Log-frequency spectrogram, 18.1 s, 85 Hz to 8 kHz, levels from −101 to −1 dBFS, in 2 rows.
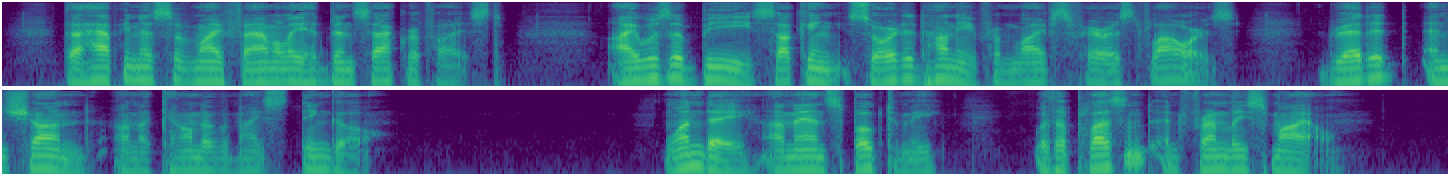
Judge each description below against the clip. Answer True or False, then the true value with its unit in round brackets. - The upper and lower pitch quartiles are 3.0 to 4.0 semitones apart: False (2.4 semitones)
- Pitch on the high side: False (105 Hz)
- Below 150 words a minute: True (135 wpm)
